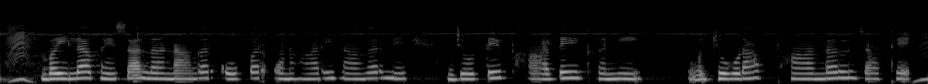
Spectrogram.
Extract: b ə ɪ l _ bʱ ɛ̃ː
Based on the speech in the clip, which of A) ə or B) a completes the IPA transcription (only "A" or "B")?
B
